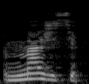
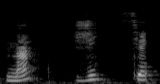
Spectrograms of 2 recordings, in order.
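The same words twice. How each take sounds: First: Said in the usual way. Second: Stretched slowly syllable by syllable; drawn out so each syllable is heard; slow syllable-timed. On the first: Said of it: "c'est de dire le ma". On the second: Shown as a demonstration. Teacher slowly stretching a word for pupils to count syllables. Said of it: "Est-ce que je l'entends au début?".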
